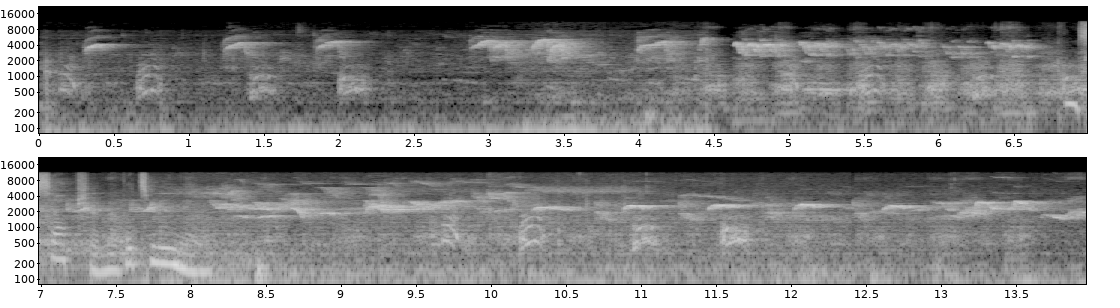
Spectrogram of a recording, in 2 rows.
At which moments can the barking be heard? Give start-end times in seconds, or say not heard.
0.1-2.2, 5.0-7.1, 9.7-12.0.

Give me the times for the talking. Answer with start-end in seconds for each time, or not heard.
6.8-8.2.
